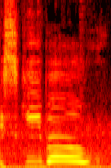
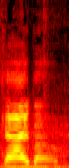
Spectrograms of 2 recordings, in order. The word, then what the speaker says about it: Skibo: a lot people say Skibo it's pronounced skybo I know the way it's spelled SK i b o it looks like Skibo but it's pronounced sky and like the blue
